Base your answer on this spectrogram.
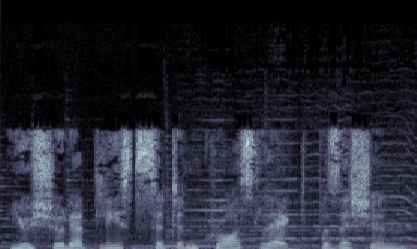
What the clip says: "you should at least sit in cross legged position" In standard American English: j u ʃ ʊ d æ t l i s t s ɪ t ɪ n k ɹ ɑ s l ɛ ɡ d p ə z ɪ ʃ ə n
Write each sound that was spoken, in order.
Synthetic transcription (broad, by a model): j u ʃ ʊ d æ t l i s t s ɪ t ɪ n k ɹ ɑ s l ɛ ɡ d p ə z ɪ ʃ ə n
